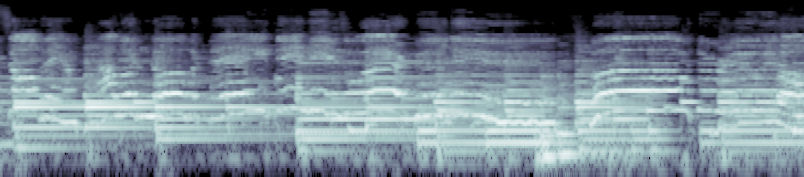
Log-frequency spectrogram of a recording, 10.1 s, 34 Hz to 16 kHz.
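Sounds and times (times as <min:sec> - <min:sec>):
keyboard accompaniment: 0:00.0 - 0:10.0
voices singing in harmony: 0:00.0 - 0:10.0
woman singing gospel: 0:00.0 - 0:10.0.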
